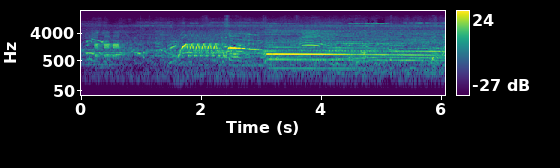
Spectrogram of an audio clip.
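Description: Fire engine's siren giving a brief rapid yelp about two seconds in, then a long steady blast of its horn, several tones held together, from about three seconds to the end.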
